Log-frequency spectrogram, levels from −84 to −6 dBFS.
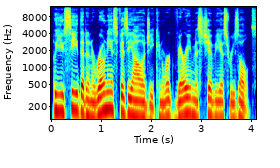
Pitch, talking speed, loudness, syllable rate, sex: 135 Hz, 175 wpm, -17 LUFS, 5.2 syllables/s, female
